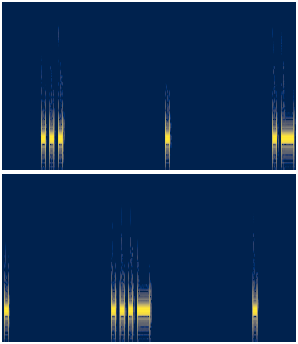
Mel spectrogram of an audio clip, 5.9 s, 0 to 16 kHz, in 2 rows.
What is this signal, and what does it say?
Morse code, heard as a keyed tone, about 28 wpm, spaced as for 8 wpm, 700 Hz. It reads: SERVE
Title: 8x Character Spacing - Top 500 Words - 28wpm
